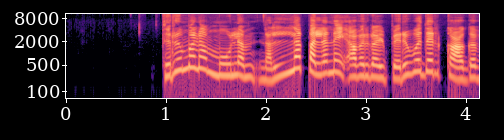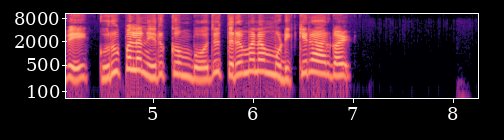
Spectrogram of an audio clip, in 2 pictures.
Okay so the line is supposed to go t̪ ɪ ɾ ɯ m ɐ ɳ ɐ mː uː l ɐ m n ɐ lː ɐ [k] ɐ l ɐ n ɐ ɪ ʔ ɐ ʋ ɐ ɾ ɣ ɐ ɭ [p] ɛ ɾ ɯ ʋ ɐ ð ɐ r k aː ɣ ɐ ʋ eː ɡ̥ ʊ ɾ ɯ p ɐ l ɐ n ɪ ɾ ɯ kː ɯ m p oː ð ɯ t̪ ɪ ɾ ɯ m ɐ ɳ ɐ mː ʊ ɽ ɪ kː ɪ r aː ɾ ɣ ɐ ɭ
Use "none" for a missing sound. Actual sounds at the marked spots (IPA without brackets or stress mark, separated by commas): p, p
